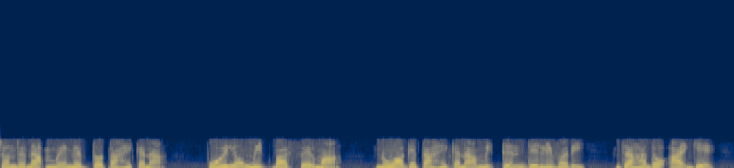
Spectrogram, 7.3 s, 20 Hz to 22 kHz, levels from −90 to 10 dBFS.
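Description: No technical faults can be heard in this speech, which comes across as ordinary G.711 telephone audio with nothing above about 3.8 kHz.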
